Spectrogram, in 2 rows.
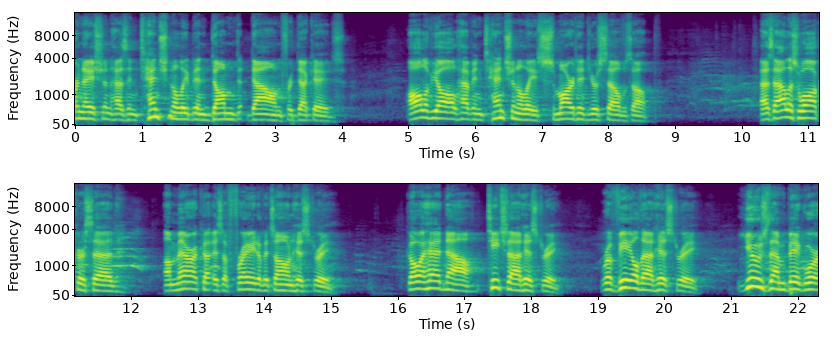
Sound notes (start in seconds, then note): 9.3 applause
